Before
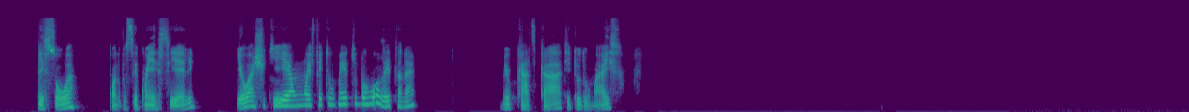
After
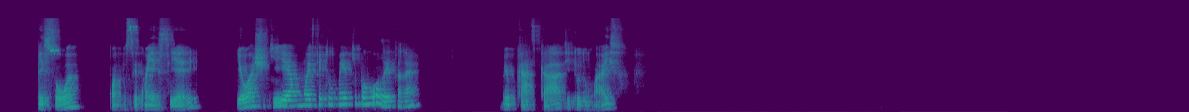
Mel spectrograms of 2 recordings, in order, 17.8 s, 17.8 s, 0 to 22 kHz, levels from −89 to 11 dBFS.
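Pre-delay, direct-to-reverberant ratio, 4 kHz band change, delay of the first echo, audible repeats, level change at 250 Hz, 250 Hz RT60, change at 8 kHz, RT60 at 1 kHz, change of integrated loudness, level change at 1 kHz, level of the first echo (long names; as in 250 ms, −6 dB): no reverb audible, no reverb audible, −6.0 dB, 46 ms, 2, −7.0 dB, no reverb audible, −6.5 dB, no reverb audible, −6.5 dB, −6.0 dB, −12.0 dB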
